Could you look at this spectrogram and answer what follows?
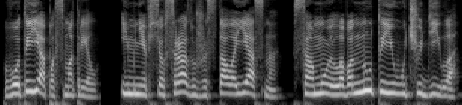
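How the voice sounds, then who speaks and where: Woman voicing a loud mocking grown man. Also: a little high, moderate pace, no echo, studio quality, voice pushed up, natural voice. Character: brash loud grown man, former school rascal. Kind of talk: audiobook character voice.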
